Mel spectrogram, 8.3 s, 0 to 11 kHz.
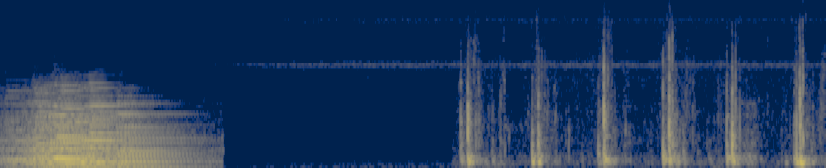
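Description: After a brief low tonal swell and a pause, about six steady footsteps land at an even walking pace over a constant high insect-like drone, a person walking down from the second floor of a guest lodging past room 207.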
